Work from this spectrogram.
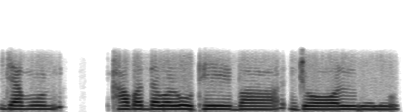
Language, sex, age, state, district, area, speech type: Bengali, female, 18-30, West Bengal, Darjeeling, urban, conversation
